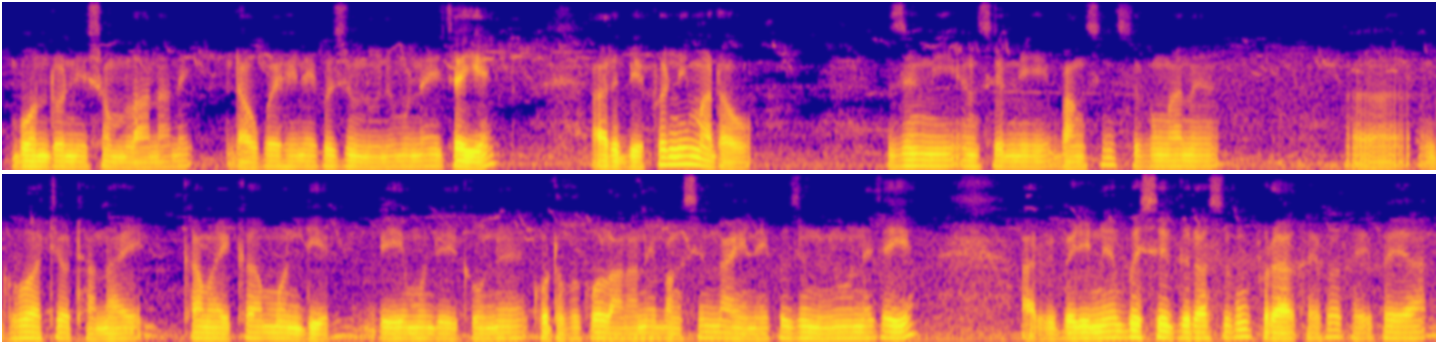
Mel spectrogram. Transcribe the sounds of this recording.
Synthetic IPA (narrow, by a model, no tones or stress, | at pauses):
bɔndɔnisɔmlananaj | dawbajɦɯjnajkʰɔwzɯŋnɯnɯmɯnajzaje | a̰ɾɯbepʰɯɾnimadaw | zɯŋniɯ̰ŋselnibaŋsiŋsɯbuŋanɯ | ɡuatʰijawtʰanajkʰamajkʰamɔndiɾbemɔndiɾkʰɯwnɯkɔtʰɔpɯkʰɔlananajbaŋsiŋːahijnajkʰɯwzɯŋnɯnɯmɯnajzaje | a̰ɾbibaɾinɯbɯjsɯɡɯɾasubuŋpʰɯɾakʰajpʰakʰajpʰaja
